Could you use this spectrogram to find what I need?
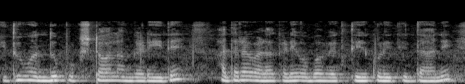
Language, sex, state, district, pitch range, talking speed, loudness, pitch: Kannada, female, Karnataka, Bidar, 165-185 Hz, 130 wpm, -14 LUFS, 175 Hz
